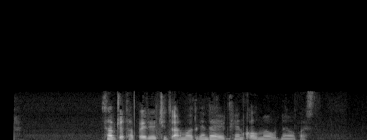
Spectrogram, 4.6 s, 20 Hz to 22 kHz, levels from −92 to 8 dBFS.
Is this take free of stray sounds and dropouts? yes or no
yes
